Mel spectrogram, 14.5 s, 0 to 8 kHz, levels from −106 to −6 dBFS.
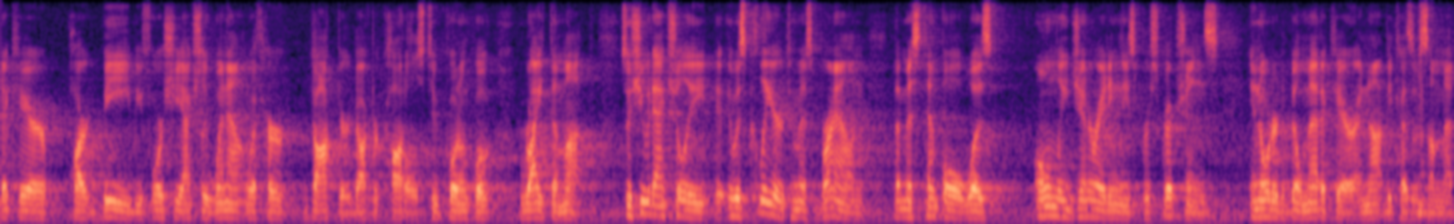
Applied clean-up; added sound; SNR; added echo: none; none; none; none.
